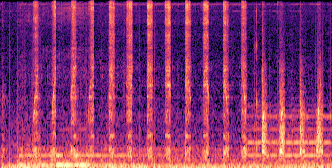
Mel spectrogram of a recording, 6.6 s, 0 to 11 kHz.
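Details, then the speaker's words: Bambu Lab A1 3D printer on its first power-on doing full-auto calibration: repeated short buzzing strokes about every half second with tonal hums between. Active motor noise cancelling makes the motors grow quieter, leaving mostly bearing sound on the rails; normal. "I can hear that the motors are going quiet and quieter as it keeps doing that so they were much louder and now they're much quieter so it's literally canceling the motor sound mostly all you hear is like the bearings moving on the rail"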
